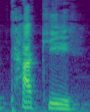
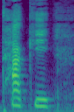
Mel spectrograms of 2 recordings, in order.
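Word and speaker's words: Tacky: books because of the Taki Revolution, the so-called Taki Rebellion, the Taki War against the enslavers? And Tachi, as his name is properly pronounced, is an interesting story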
